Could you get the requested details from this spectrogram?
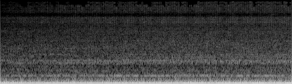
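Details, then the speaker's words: Ford BA Fairmont V8 after a timing chain replacement: deep, even idle with the previous top-end ticking now gone, though a pulley is suspected of another noise; normal idle. "Remember before when it was idling, it was still ticking. It's not ticking now."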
